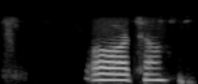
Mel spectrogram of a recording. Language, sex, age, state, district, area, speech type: Santali, female, 18-30, West Bengal, Purba Bardhaman, rural, conversation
